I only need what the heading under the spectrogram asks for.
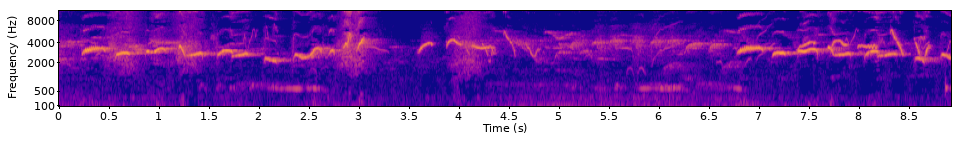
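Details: Oriental magpie-robin kept at home, quickly answering another bird: bright, varied whistled phrases and chattering notes in uneven bursts, with a brief silent gap midway and short noisy rasps.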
